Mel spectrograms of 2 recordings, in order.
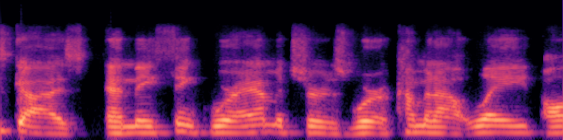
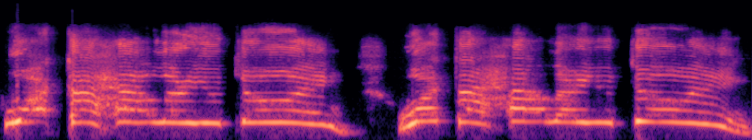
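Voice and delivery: acted-out, very high-pitched screaming outburst. Recounting his first gig, the production manager screaming at him: imitating someone screaming. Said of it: "he's screaming at me".

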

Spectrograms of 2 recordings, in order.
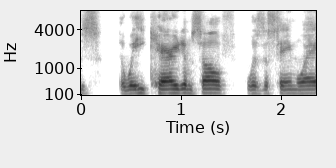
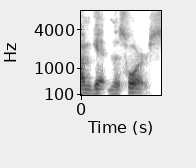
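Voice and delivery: confident, self-assured tone; 3 dB quieter than usual. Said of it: "he said it with such confidence".

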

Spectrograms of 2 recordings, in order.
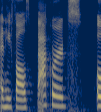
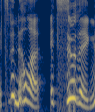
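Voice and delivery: mock shrill, loud screeching; 8 semitones higher, 5 dB louder than usual. Retelling how Lizzie responded during bickering, imitating Lizzie screeching. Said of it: "her just screeching".

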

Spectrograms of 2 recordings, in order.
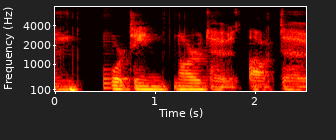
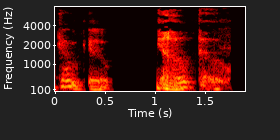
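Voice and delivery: put-on tone dripping with scorn, disdainful and contemptuous; 2 semitones higher, 3 dB quieter than usual. Teasing another speaker by repeating how they said goku: imitating a disdainful goku. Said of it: "with the amount of disdain you just said".

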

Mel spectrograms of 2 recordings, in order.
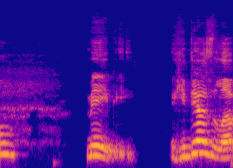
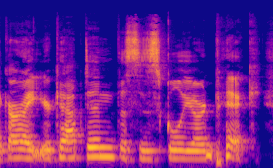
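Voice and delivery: normal talking voice

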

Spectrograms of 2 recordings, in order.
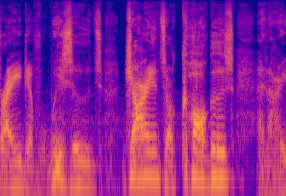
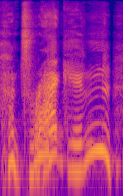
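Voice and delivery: high-pitched whimpering voice; 11 semitones higher than usual. The king, hiding under the table, sees a dragon, whimpered. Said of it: "the king whimpered from under the table".

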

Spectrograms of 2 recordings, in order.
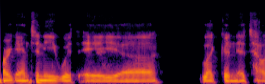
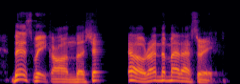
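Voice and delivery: put-on mid-Atlantic announcer accent, higher; 10 semitones higher than usual. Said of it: "that's mid-Atlantic or transatlantic accent".

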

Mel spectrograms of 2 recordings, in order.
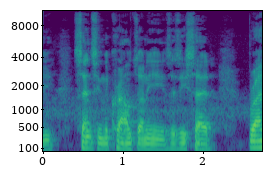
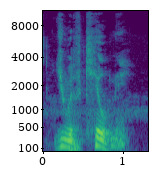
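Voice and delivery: stage half-whisper, a touch high; 5 semitones higher than usual. His brother chases after him down a darker hallway and half-whispers.

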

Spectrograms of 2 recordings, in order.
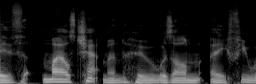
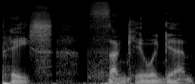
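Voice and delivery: soft, quiet, odd put-on voice; 3 semitones lower, 5 dB quieter than usual. Podcast host thanking a listener for a coin, in a David Dickinson voice. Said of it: "Don't know why I'm talking like that. What is that voice?".

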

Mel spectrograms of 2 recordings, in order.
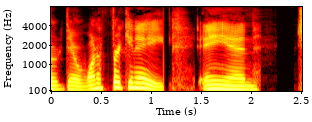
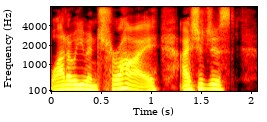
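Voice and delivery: normal talking voice

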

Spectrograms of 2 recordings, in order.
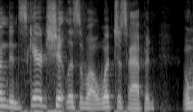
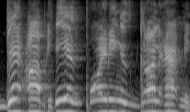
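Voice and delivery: mock shrill scream, pitched way up; 12 semitones higher than usual. Recounting yelling at the cops on the ground, retelling a scream. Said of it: "I'm screaming at them".

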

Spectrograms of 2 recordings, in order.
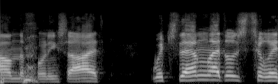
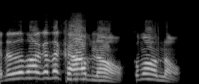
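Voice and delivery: put-on South Welsh accent, pitched up; 7 semitones higher than usual. Trying the same cab line in different accents, south wales accent. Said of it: "South Wales".

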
